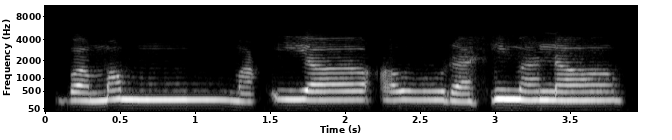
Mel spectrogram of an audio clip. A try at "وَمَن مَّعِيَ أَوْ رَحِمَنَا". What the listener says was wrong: معیا میں یا تھوڑا زیادہ لمبا ہو گیا، ٹھیک ہے، فوراً یا کے بعد او پہ چلے جانا ہے، معیا او رحمنا.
